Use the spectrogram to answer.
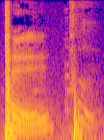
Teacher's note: makes much stronger and breathy sound than mu and boo.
